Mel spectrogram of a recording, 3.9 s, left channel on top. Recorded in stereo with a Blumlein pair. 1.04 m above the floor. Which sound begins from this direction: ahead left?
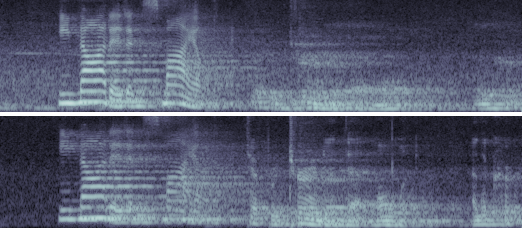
A woman speaking, at 0.5 s.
